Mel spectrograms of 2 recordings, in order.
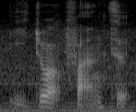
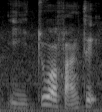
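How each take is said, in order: First: อีจั่วฝังจื่อ drawn out slowly and softly; slow soft model of อีจั่วฝังจื่อ; อีจั่วฝังจื่อ said slowly, syllable by syllable. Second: Said in the usual way. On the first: Shown as a demonstration. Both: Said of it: "ออกเสียงตามนะครับ".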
